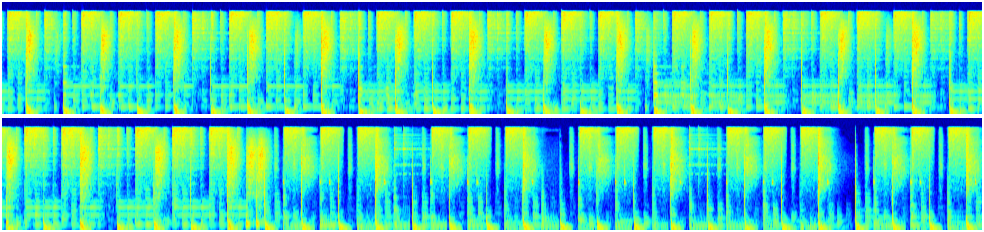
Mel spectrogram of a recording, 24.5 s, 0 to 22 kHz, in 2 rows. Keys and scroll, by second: 1.1 shift+super+a, 1.3 alt+super+b, 1.6 super+2, 1.8 super+0, 2.8 v, 4.1 super+c, 5.3 super+f, 5.6 i, 6.1 alt+super+b, 6.9 v, 8.1 super+c, 8.5 super+f, 14.2 super+a, 14.6 super+x, 14.9-18.4 typing, 18.6 alt+super+b, 19.0 super+2, 19.7 alt+super+b, 19.9 super+2, 20.5 alt+super+b, 20.7 super+2, 21.3 alt+super+b, 21.9 super+2.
